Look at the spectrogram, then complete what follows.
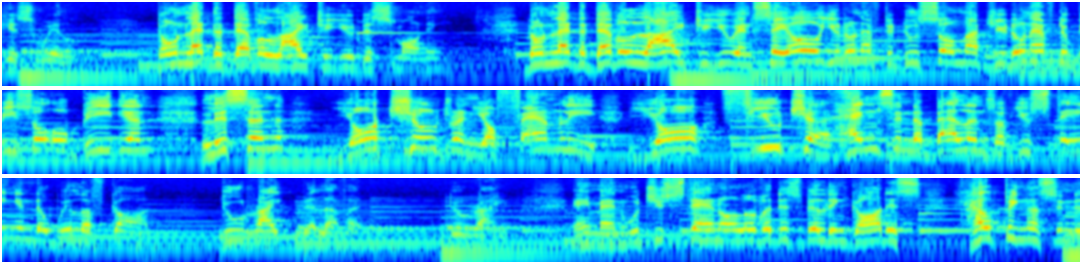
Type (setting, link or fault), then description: setting, large echoing room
